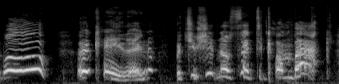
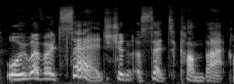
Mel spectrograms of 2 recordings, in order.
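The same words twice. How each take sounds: First: Much higher and louder, half laughing in disbelief; indignant outburst. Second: Said in the usual way. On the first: Retold or imitated. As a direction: blurt it out, squeaky with indignation. Retorting to dismissive doctor.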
